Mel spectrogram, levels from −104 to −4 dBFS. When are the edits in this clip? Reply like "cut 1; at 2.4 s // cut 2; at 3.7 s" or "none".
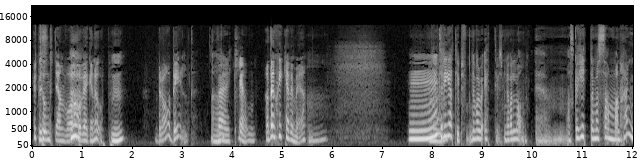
cut 1; at 5.5 s // cut 2; at 10.0 s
